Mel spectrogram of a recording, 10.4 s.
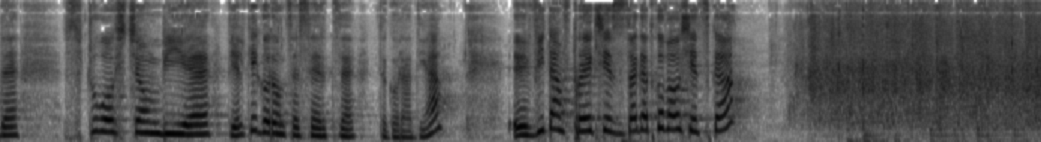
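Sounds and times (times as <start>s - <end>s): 
speech: 0.0s - 8.2s
studio audience applause at a live Polish radio broadcast: 7.7s - 10.4s.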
